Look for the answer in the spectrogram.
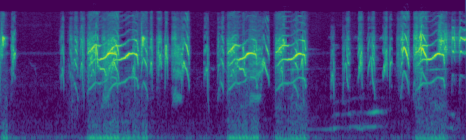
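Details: Sogon song used as a lure to get birds singing quickly: bursts of high, rapid, twisting whistled notes in phrases about a second long, separated by short pauses, with low thumping noises under the bursts.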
